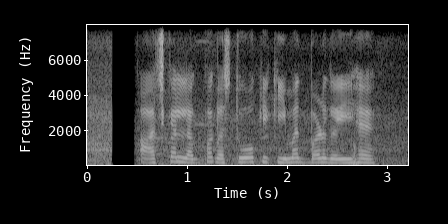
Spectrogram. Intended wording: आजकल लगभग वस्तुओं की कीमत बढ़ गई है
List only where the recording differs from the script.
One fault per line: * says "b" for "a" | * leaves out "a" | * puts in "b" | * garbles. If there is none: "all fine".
all fine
